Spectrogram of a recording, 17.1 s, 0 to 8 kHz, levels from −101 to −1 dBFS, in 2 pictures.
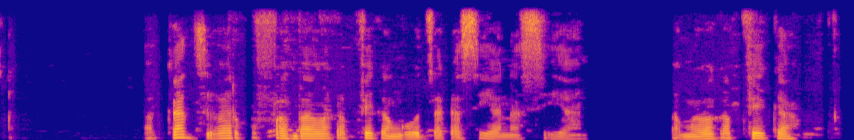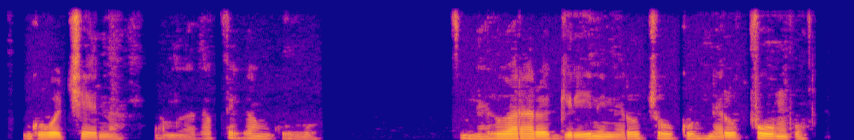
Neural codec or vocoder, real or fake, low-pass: none; real; 7.2 kHz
